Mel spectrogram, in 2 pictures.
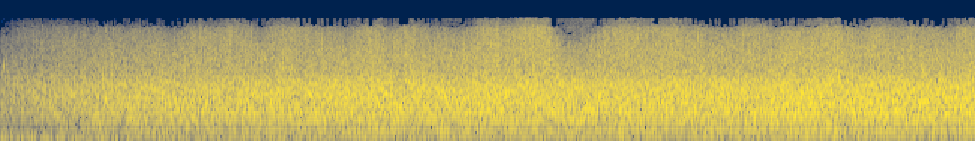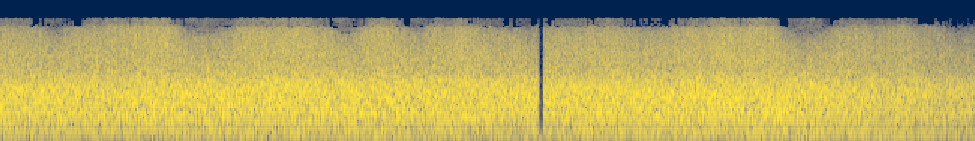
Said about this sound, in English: The Pope raises his hands again and again in acknowledgement of the Assembly's applause.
